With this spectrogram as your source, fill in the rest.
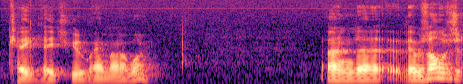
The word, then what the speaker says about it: Cymry: The correct name is the Cymry, Khumry.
